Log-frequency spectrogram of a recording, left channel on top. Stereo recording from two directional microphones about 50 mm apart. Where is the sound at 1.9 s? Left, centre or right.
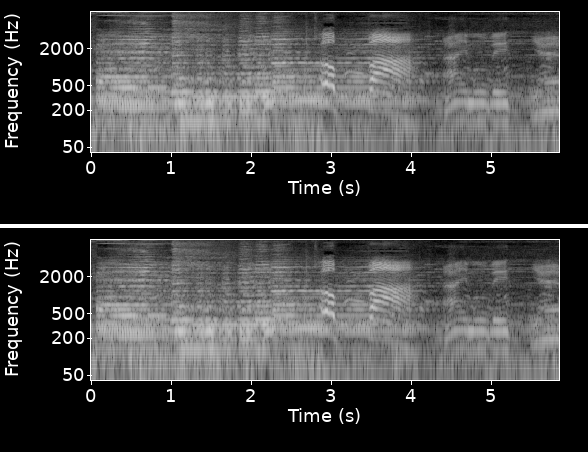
Left.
